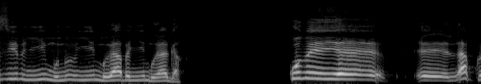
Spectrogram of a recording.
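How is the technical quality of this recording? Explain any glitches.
The recording has two kinds of network damage, clustered around 1.4 to 1.5 s and again near 3 s.

Lost packet rebuilt from error correction, at 1.43 to 1.45 s, 1.51 to 1.53 s and 2.95 to 3.01 s: packets went missing, and the decoder played the low-bitrate backup copy carried in the following packet. Each of the first two is a 20 ms stretch, and the third lasts about 40 ms, which fits two lost packets. There is no gap, but these moments sound rougher and noisier.

Short concealed packet loss, at 1.47 to 1.51 s, just before "mɨ gha": about 20 ms of audio arrived too late, with no backup to fall back on. The receiver continued the preceding sound for roughly 14 ms and then blended back into the real signal. Together with the two neighbouring rebuilt packets, this leaves a brief smear or wobble.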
